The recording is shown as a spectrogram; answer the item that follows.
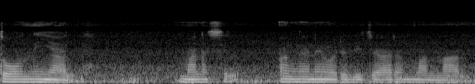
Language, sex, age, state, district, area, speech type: Malayalam, male, 30-45, Kerala, Wayanad, rural, spontaneous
